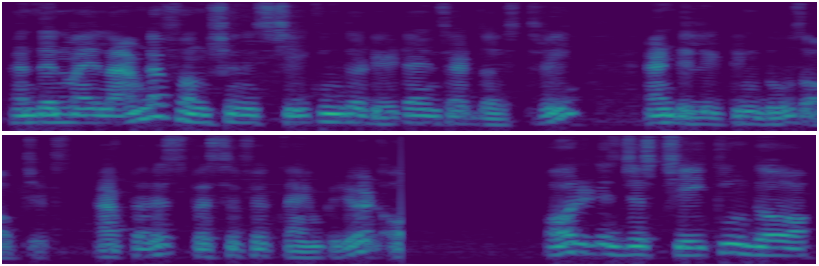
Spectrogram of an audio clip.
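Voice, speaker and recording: A man's voice: mid-range voice, animated, a little fast. Male tutorial presenter, Indian accent, explains each step methodically, recorded at a distance from the mic. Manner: instructional, repeats "okay" as a check. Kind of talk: step-by-step software screencast tutorial.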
